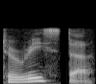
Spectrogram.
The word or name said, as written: turista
